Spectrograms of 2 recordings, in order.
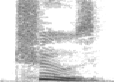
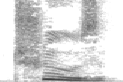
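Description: Both takes have the same delivery.

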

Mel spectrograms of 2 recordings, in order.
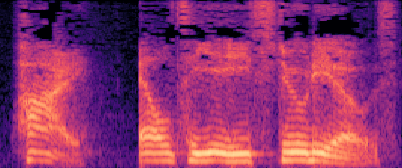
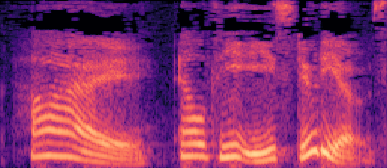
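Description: First: The voice sounds flat and unfriendly. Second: The voice sounds warm and friendly. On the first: The speaker calls it wrong. "Don't answer in an angry or sad voice" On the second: The speaker calls it right. "Say it in a friendly voice"

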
